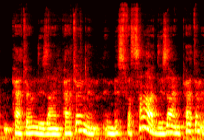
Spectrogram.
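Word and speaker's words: façade: In this facade design pattern, it's pronounced facade.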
